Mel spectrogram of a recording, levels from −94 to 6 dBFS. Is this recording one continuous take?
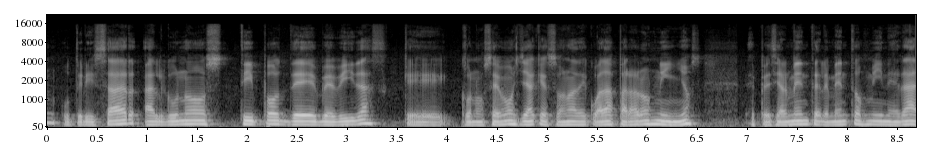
no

